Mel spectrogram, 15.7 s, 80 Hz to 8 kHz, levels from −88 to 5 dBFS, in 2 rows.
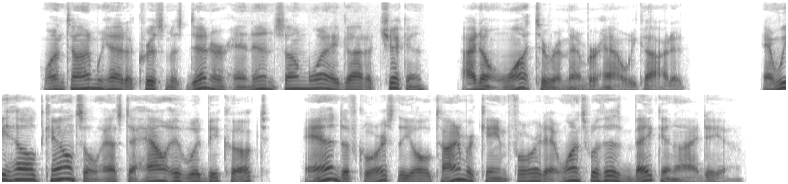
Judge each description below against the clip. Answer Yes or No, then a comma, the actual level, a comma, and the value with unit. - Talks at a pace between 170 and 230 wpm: Yes, average, 185 wpm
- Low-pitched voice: Yes, low, 115 Hz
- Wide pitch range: Yes, wide, 5.9 semitones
